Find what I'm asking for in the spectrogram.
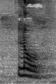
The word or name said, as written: loo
